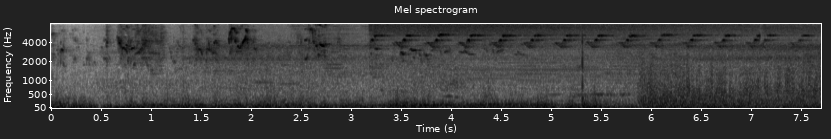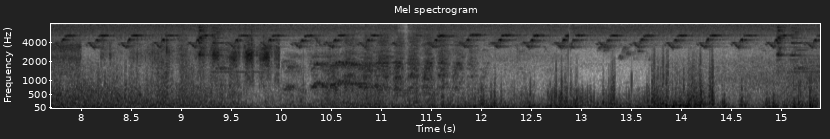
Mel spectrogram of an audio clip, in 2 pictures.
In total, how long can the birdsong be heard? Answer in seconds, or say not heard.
15 s.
